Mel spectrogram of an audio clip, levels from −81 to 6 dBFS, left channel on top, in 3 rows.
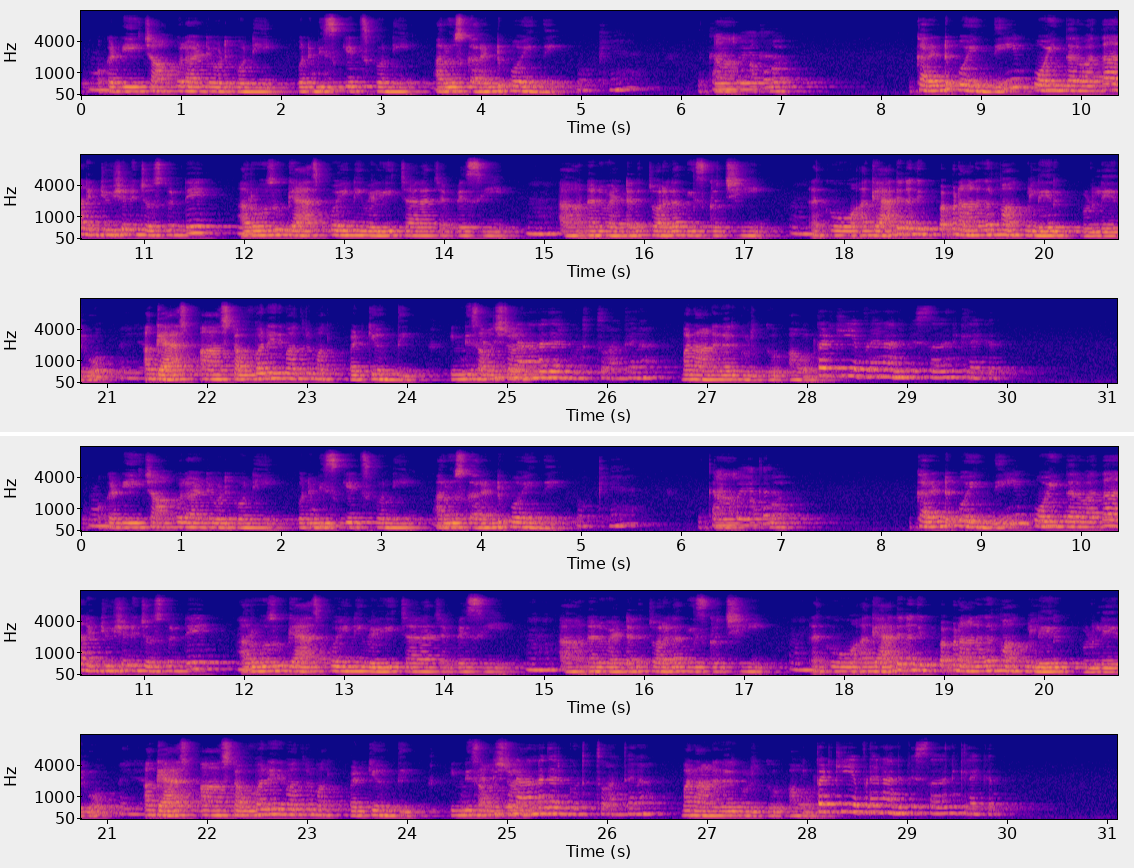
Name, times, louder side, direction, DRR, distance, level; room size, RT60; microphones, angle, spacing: voice 1, 0.3-1.9 2.2-3.3 3.5-4.7 6.3-6.5 6.9-7.0 8.4-11.6 11.9-14.6 15.1-17.1 17.6-20.9 21.4-24.0 24.4-25.2 26.7-28.1, left 1 dB, 20° left, -1 dB, 0.5 m, -26 dB
voice 2, 5.0-5.5 6.3-7.0 9.6-9.8 11.9-12.1 14.8-15.1 17.4-17.7 21.1-21.6 24.5-26.4 27.9-29.9, equal, 55° right, 1 dB, 0.6 m, -30 dB
2.7 x 2.6 x 3.5 m, 1.1 s
head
